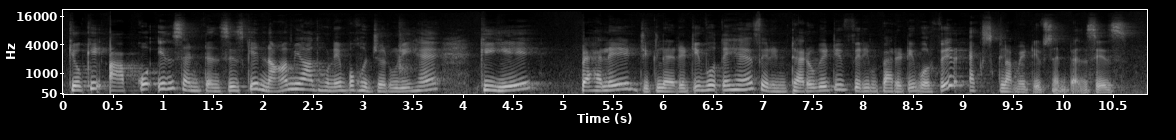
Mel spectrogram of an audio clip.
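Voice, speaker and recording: A woman teacher giving an online grammar lesson, who explains slowly and reads her example sentences aloud with emphasis. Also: on the low side, lively intonation, a little mellow.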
